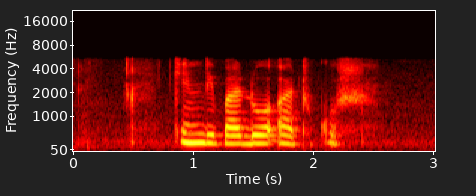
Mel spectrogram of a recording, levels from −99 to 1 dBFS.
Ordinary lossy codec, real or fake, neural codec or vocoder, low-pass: none; real; none; 5.4 kHz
